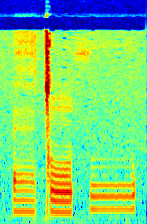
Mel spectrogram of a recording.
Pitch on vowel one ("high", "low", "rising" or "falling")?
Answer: low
